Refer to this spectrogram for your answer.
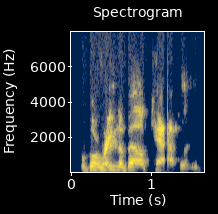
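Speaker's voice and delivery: laid-back California surfer voice. Speaker retells his instructor answering him on the obstacle course: imitating Lyman's surfer talk. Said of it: "and he talks like one".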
